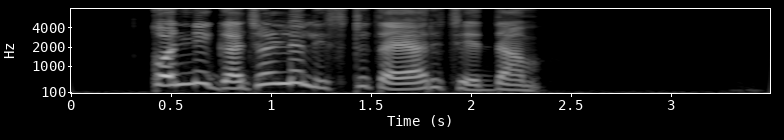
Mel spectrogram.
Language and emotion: Telugu, neutral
